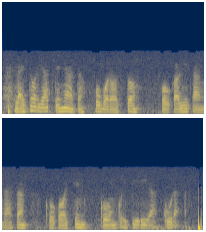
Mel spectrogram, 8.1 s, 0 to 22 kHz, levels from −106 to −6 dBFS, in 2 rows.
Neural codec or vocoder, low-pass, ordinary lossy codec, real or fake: none; 3.6 kHz; MP3, 24 kbps; real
